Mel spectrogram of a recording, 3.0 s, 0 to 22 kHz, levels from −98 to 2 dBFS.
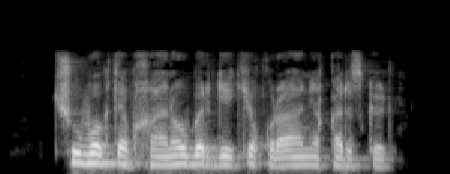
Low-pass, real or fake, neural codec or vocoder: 7.2 kHz; real; none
